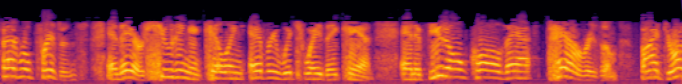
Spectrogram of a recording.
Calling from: Phoenix, Arizona, United States; I'm calling from Phoenix, and I got a lot of outrage.

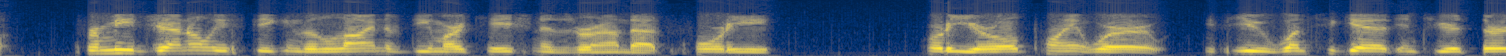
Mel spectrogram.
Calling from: Arizona, United States

